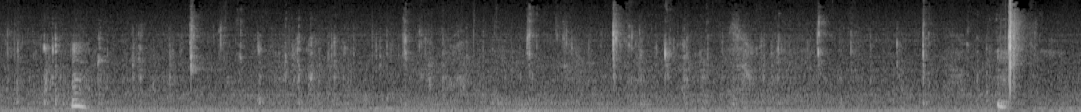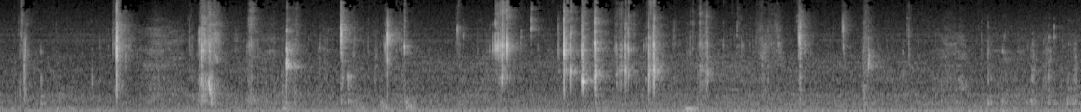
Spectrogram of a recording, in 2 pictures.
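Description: Close-miked chewing of snow crab and broccoli: scattered wet mouth clicks and smacks, coming more often in the second half.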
